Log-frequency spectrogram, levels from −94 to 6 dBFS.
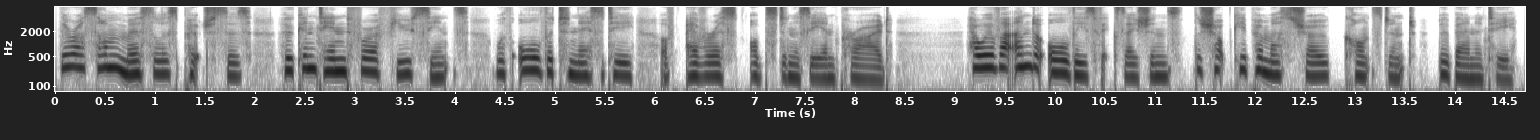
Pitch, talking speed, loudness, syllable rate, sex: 200 Hz, 125 wpm, -19 LUFS, 4.9 syllables/s, female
